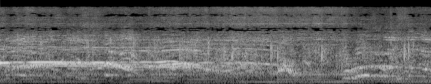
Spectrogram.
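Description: A voice holding one long high note that rises and falls for about three seconds, then breaks off, over keyboard music, with a church congregation cheering and shouting.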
